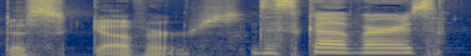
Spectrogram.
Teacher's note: there's no o in the word discover yes we write this word with an O but it's not it's the schwa sound this is a so don't try to make a circle with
